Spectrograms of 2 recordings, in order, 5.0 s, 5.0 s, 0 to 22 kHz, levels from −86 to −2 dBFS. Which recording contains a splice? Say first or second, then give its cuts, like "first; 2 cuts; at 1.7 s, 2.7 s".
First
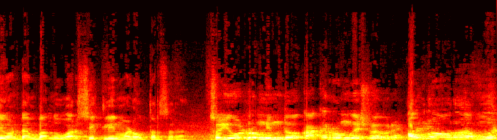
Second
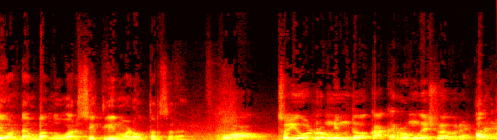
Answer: first; 1 cut; at 2.0 s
